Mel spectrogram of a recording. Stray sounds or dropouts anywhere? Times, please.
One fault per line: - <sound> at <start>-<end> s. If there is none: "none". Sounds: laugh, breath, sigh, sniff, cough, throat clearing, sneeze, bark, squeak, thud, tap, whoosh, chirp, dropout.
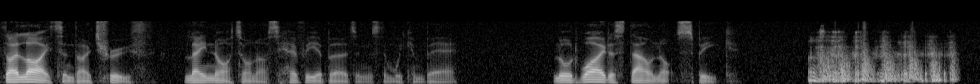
- laugh at 8.1-9.6 s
